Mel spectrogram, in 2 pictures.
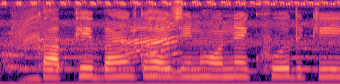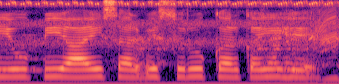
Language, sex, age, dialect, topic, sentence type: Magahi, female, 25-30, Central/Standard, banking, statement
